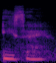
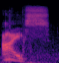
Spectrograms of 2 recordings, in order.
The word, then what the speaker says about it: Issei: Please, Issei. It's pronounced ice.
